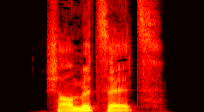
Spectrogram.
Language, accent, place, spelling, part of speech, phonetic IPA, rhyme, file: German, Germany, Berlin, Scharmützels, noun, [ˌʃaʁˈmʏt͡sl̩s], -ʏt͡sl̩s, De-Scharmützels.ogg
- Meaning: genitive singular of Scharmützel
